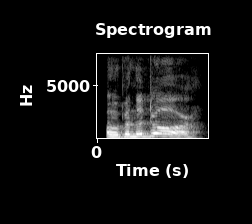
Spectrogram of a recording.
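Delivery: loud, high furious shout; angry shout. A narrator's reading. Angry man outside shouting at the locked door. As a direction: bellow through the door to be let in. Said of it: "it was shouting".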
